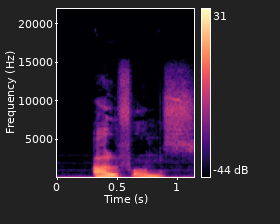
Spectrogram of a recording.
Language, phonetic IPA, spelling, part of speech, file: Polish, [ˈalfɔ̃w̃s], Alfons, proper noun, Pl-Alfons.ogg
